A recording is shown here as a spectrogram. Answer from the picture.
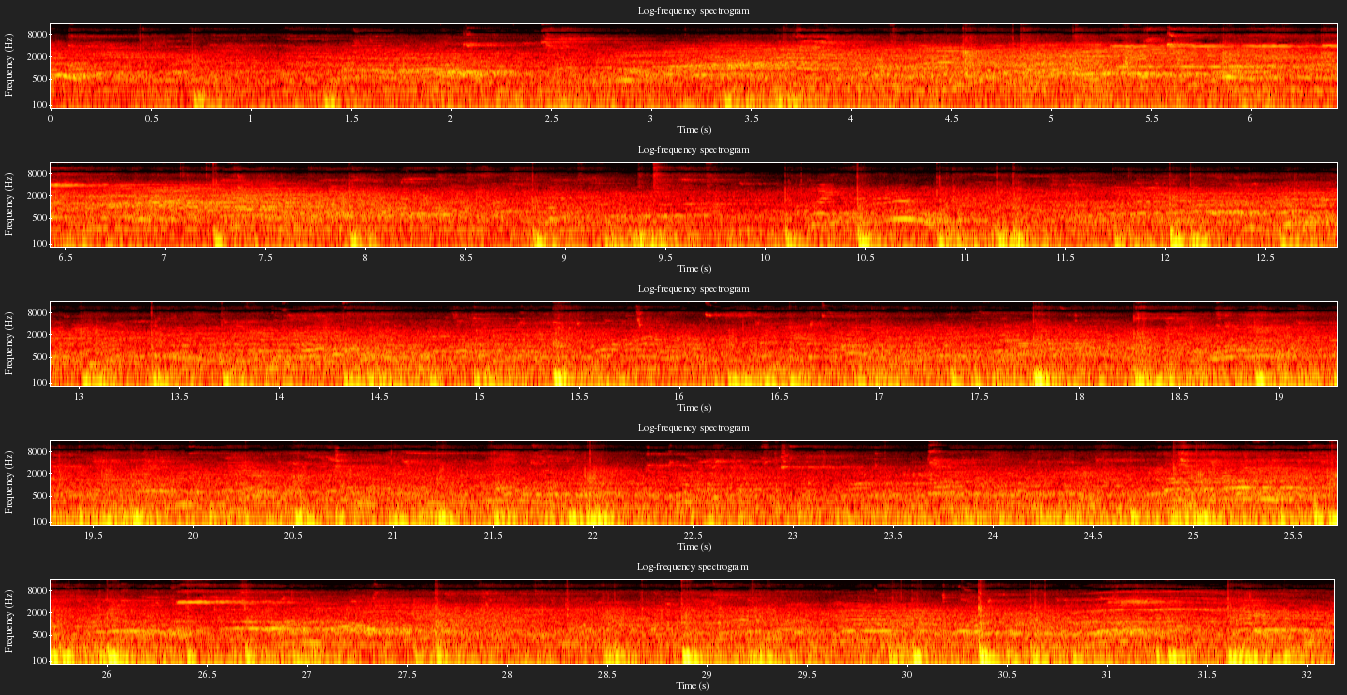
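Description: Basketballs bouncing on a hardwood gym floor, repeated thuds that come thicker in the second half, under the echoing chatter and calls of players and spectators in a large hall.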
